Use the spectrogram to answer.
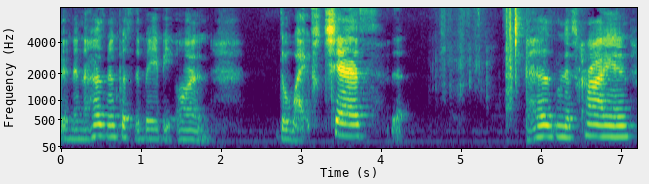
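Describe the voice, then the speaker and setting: A woman casually recapping a TV episode for her channel, chatty and rambling, with frequent fillers. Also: on the low side. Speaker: TV episode reviewer.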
